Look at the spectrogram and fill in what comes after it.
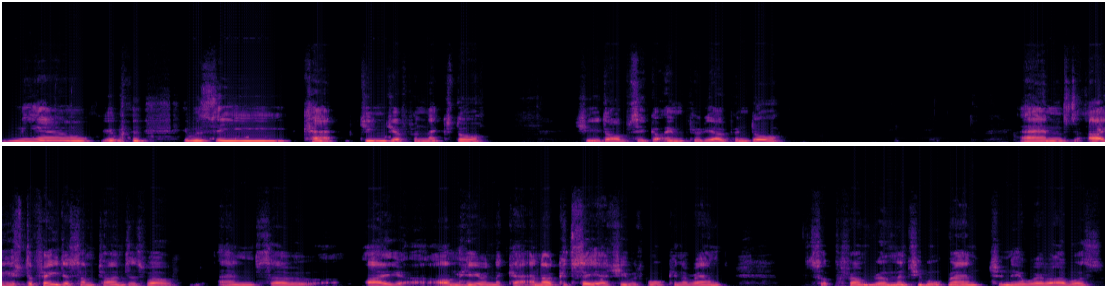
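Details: Adult man with stuttering since about age seven, beginning after childhood trauma; he later attended a three-day adult therapy course.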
